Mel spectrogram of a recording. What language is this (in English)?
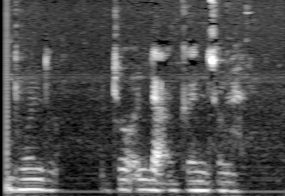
Medumba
